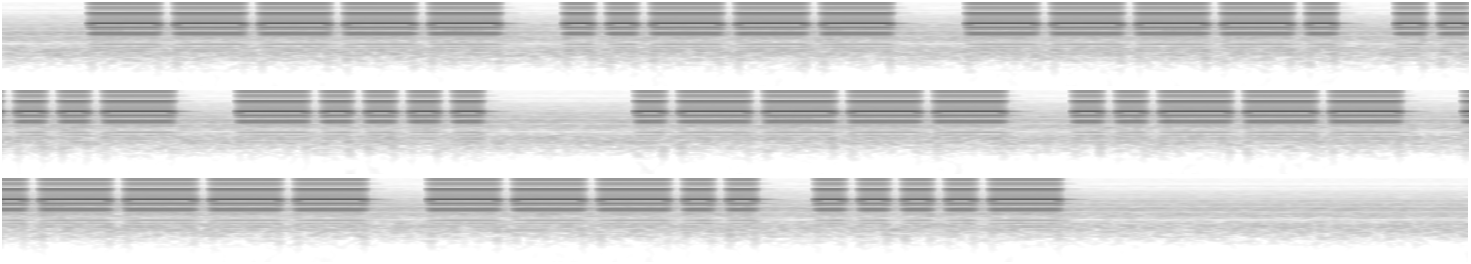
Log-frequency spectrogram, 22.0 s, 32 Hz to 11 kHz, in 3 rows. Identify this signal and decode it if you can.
Morse code, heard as a high beeper, hand-sent with a paddle, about 11 wpm, 2400 Hz, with room echo. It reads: 02946 12184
